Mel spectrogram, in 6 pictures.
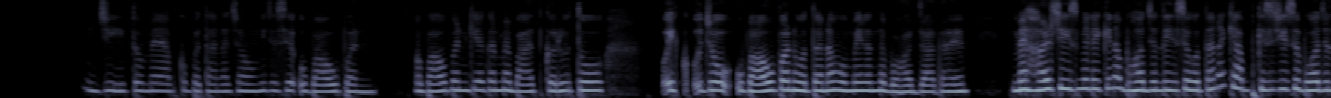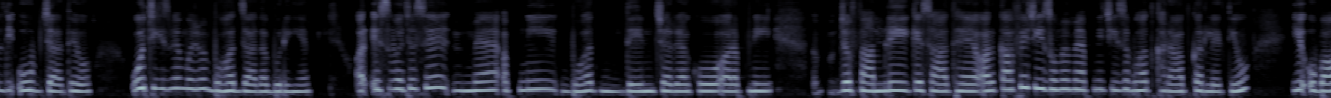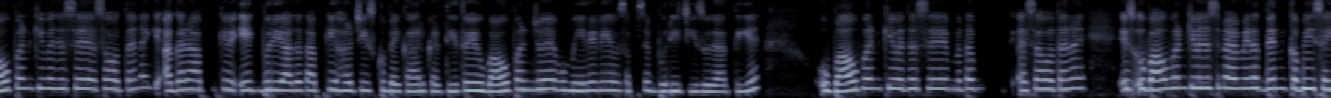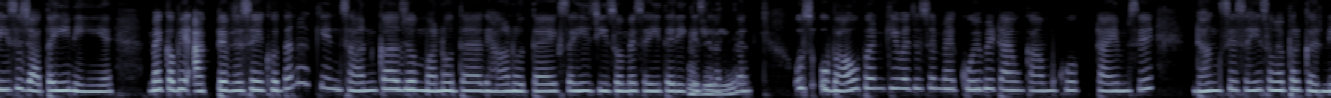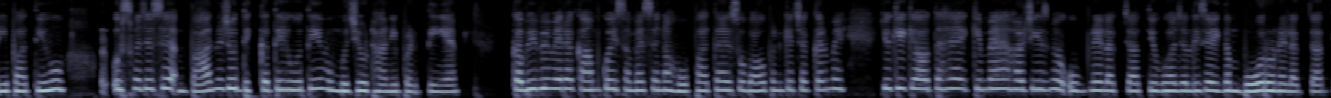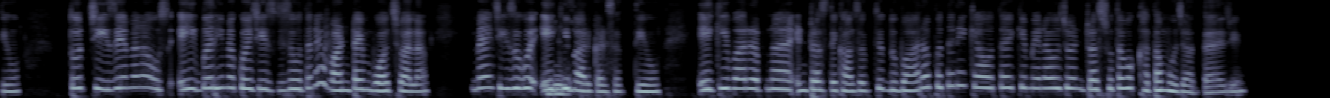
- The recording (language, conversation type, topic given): Hindi, advice, क्या उबाऊपन को अपनाकर मैं अपना ध्यान और गहरी पढ़ाई की क्षमता बेहतर कर सकता/सकती हूँ?
- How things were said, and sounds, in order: in English: "फ़ैमिली"; in English: "एक्टिव"; in English: "टाइम"; in English: "टाइम"; in English: "बोर"; in English: "वन टाइम वॉच"; in English: "इंटरेस्ट"; in English: "इंटरेस्ट"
